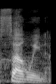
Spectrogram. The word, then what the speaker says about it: Samhain: Viene la celebración celta de el Samhain Muchos han de conocer en realidad que se escribe como Sama con H, pero después de ver demasiados videos de cómo se pronuncia eso en irlandés real, se fonetiza como Sawin, así que por favor no me lo reclamen.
